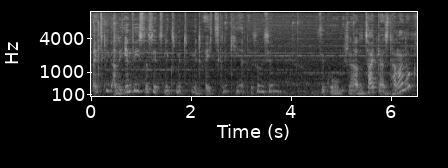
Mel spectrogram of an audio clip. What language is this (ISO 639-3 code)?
deu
